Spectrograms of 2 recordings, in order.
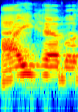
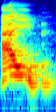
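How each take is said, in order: First: It is said as two full words. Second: It is said as one contracted syllable. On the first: "আই হ্যাভ আছে এখানে" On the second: "short format করেছে আইভ হবে উচ্চারণটা"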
